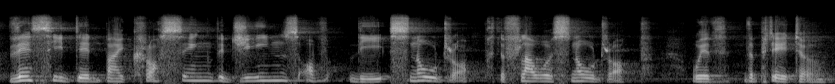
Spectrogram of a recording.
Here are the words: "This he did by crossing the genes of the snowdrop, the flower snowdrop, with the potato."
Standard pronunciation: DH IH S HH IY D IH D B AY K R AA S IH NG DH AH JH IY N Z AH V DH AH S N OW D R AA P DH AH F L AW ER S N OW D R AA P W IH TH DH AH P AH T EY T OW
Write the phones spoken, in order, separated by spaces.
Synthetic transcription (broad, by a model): DH IH S HH IY D IH D B AY K R AA S IH NG DH AH JH IY N Z AH V DH AH S N OW D R AA P DH AH F L AW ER S N OW D R AA P W IH DH AH P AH T EY T OW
